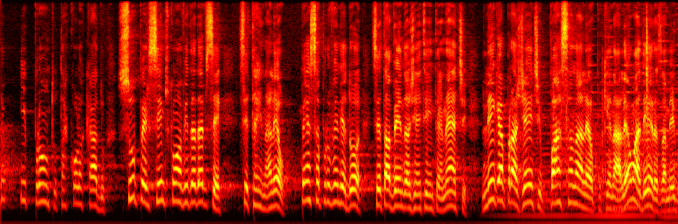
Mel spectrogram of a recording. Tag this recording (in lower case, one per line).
music
speech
